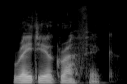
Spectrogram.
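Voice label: "radiographic", British English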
